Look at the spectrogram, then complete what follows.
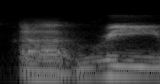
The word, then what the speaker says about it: Ruighe: Now I found out that the port finished Talisker, spelled Ruighe, is pronounced with only the R and the E. and multiple E's afterwards as re.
